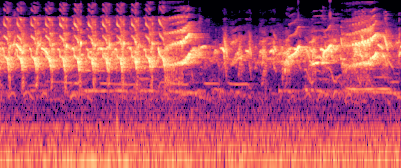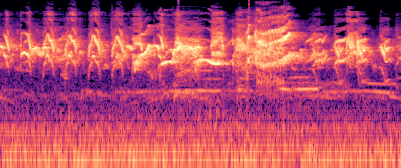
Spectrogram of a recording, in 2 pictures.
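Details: Chorus of cockatiels in breeding-stimulation recording: a rapid run of clipped, repeated notes opens, giving way to looping, rising and falling whistles and squawks from several birds at once.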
